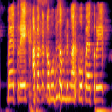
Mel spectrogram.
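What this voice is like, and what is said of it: SpongeBob cartoon character voice. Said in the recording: “Indonesian SpongeBob.”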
